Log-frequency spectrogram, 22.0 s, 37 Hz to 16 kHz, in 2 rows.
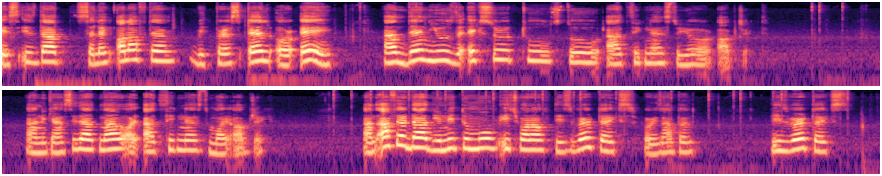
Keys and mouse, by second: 2.8 l, 4.2 alt+middle click, 5.6 e, 16.2 drag, 16.8-17.9 shift+right drag, 19.2-19.6 alt+drag, 21.1 shift+click.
